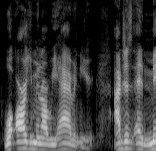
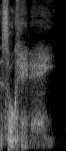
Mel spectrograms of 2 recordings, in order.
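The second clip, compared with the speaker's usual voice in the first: hushed whispering under the breath; 3 semitones lower, 10 dB quieter than usual. Podcast host sharing something they say no one else will say: whispered. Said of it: "I had to whisper it".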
